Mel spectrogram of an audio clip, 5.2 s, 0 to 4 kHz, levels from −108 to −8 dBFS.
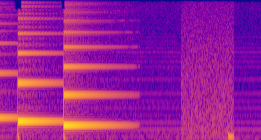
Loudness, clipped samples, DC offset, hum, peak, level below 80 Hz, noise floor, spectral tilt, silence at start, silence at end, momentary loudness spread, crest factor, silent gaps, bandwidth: -25 LUFS; under 0.1%; under 0.1%; none; -10 dBFS; -54 dBFS; -66 dBFS; -5 dB/octave; 0 s; 0.55 s; 25 LU; 18 dB; none; 4 kHz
